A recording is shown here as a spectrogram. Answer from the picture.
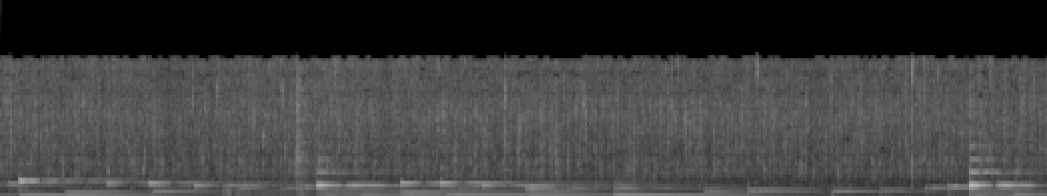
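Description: Background music, a light melody of ringing notes, over the sizzle and crackle of salmon pieces frying in hot oil in a pan.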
